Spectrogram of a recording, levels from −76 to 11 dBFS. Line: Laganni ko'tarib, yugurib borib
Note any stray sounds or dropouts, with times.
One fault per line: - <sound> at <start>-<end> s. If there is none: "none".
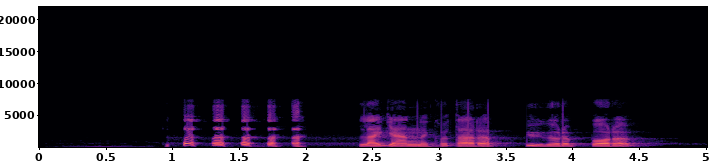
- laugh at 1.1-2.0 s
